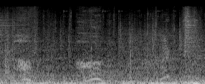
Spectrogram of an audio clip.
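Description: A large beast growls low and menacingly.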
